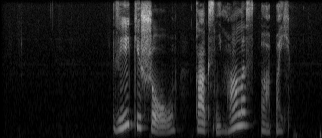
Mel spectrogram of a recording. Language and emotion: Russian, neutral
